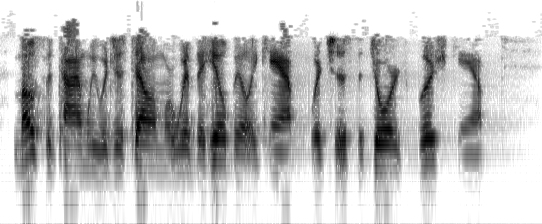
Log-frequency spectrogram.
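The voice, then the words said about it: Texas accent. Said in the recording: “we have Texas accents, kind of like George Bush ... my accent is real, not fake”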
